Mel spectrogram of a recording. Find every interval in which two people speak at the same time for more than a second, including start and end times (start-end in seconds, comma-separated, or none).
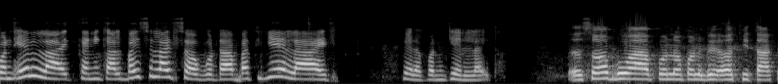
none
